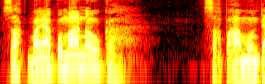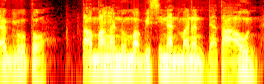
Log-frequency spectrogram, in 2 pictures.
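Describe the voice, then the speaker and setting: A man playing a bossy, short-tempered husband and father in a radio drama, gruff and demanding, with an Ilocano accent. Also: mid-range voice, normal speed, no echo, studio quality, lightly acted. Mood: grumpy, demanding.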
